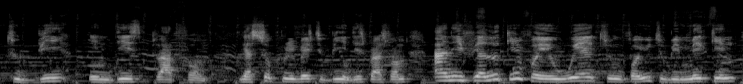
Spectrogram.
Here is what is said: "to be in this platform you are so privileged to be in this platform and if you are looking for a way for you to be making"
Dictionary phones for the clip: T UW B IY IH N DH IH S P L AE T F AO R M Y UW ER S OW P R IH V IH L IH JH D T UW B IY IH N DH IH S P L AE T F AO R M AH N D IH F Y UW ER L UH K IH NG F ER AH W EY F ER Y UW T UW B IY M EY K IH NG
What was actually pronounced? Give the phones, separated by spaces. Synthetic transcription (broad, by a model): T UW B IY IH N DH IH S P L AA T F AO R M Y UW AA S OW P R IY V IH IH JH T UW B IY IH N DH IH S P L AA T F AO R M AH N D IH F Y UW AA L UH K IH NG F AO AH W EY F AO Y UW T UW B IY M EY K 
